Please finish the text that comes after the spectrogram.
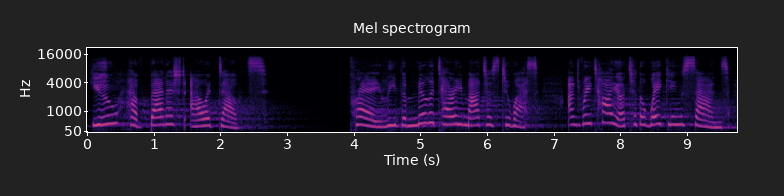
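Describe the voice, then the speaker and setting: Very high-voiced, gracious woman leader. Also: expressive, a bit bright, full character voice. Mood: gracious, reassuring. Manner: measured, formal, reassuring. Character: gentle, solemn young woman leader, gracious and resolute. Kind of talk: video game cutscene acting. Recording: long echoing hall reverb.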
